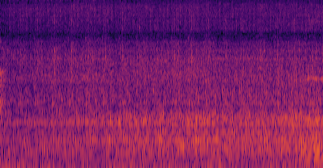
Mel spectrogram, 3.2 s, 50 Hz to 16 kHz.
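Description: A Fiat 500 with the 1.2 engine idles during a service, a steady close mechanical hum with a faint knocking texture that holds even and slightly grows across a few seconds.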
